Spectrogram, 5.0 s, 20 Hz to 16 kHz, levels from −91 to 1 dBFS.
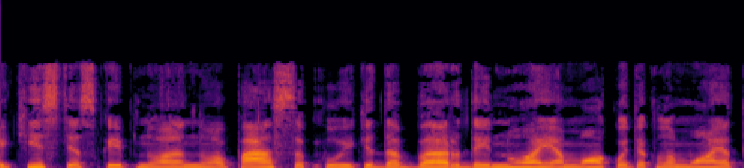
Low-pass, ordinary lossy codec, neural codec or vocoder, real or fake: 9.9 kHz; MP3, 48 kbps; none; real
